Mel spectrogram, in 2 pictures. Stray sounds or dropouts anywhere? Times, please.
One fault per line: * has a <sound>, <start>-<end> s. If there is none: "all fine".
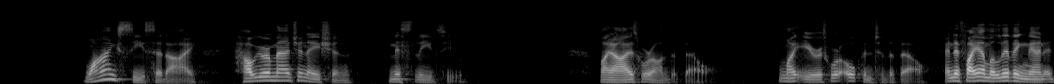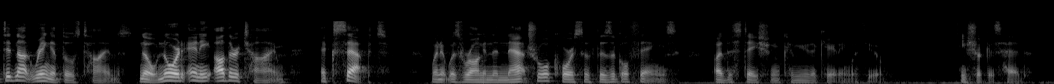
all fine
